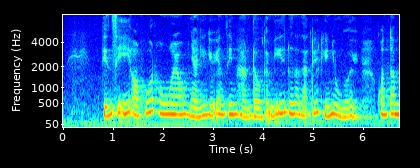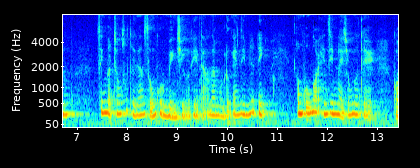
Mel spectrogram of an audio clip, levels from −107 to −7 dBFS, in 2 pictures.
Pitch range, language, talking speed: 215-255 Hz, Vietnamese, 220 wpm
